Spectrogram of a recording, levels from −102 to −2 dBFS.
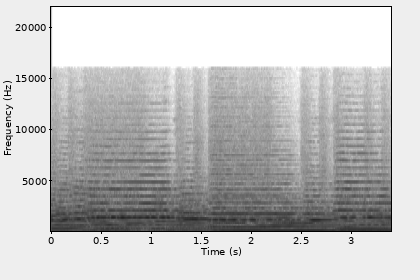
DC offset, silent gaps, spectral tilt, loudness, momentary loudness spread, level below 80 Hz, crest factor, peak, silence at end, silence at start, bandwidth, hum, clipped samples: under 0.1%; none; -5 dB/octave; -20 LUFS; 2 LU; -46 dBFS; 12 dB; -10 dBFS; 0 s; 0 s; 13.5 kHz; none; under 0.1%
